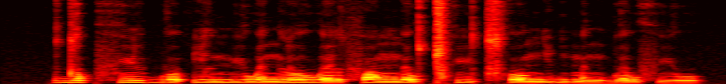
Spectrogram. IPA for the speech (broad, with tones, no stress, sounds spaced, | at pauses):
d o˦ p f y˦˨ l b o˨ ʔ i˨ l m y˨ w ə˨˦ n l o˦ w ə˨ l f ɔ˦ ŋ ə˦˨ w ǀʰ y˦ t͡sʰ o˦ ŋ i˦ b m ə˨ n b ə˦ w f y˨ w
